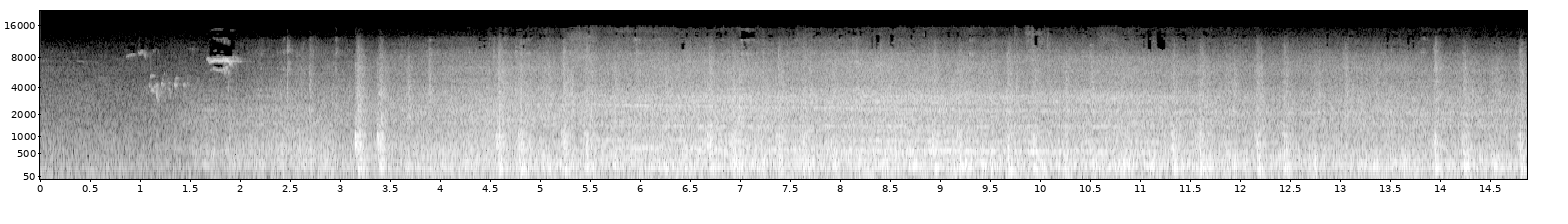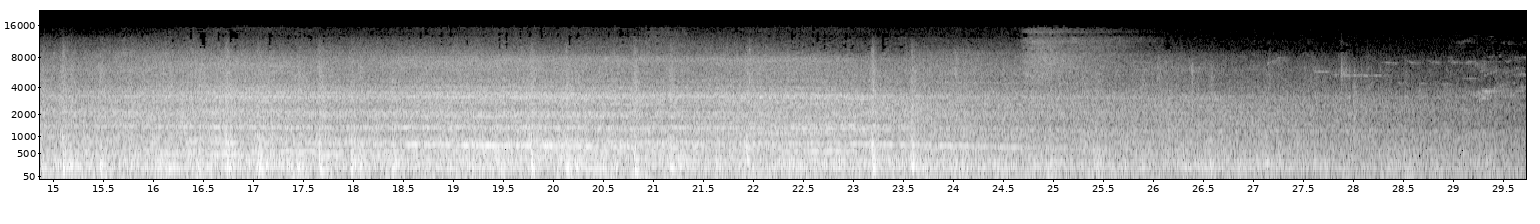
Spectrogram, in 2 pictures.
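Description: DART electric commuter train running past over jointed track, its wheels clicking over the rail joints in a clickety-clack. It swells as the train comes by, is loudest midway, and fades as it goes away, with a faint whine that falls in pitch in the later part.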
